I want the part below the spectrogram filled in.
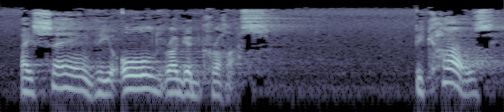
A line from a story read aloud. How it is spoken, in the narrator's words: said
